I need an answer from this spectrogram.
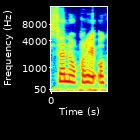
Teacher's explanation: کلمت سنقرئك میں یہاں حرف القاف ہے جو کہ اس پہ جزم ہے، تو یہاں حکم ہوا قلقلہ. قلقلہ کا معنی ہے حرف ساکن کو ہلانا، تو ہم یہ قاف کو ہلاتے ہوئے یہ کلمہ کو ادا کریں گے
